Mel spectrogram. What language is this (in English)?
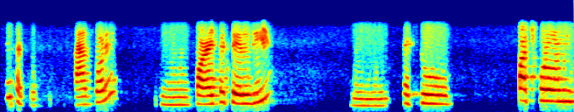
Bangla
